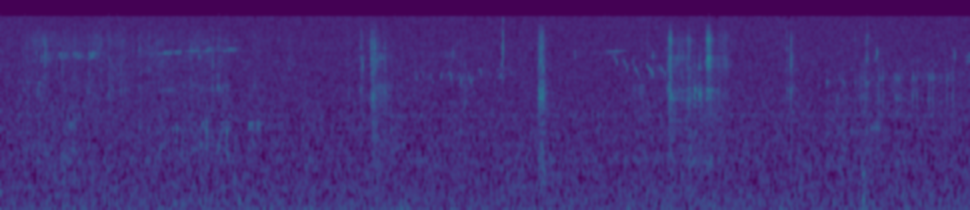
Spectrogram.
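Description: Near silence, broken by a few faint metallic clicks and rattles from a metal farm gate being pushed open and handled, with a cluster of clicks about seven seconds in. A few faint high chirps sound in the background.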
